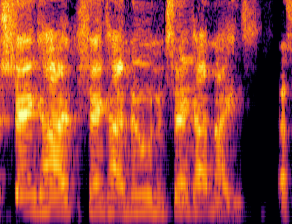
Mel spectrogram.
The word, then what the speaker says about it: Shanghai: little thing it's not shanghai it's shanghai shanghai shanghai yes like s-h-u-n-g as opposed to s-h-a-n-g you're pronouncing what the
